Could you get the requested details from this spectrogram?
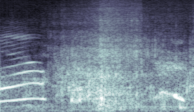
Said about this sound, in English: So like ALS, whenever we did the, the bucket challenge, you're pouring the water on them.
